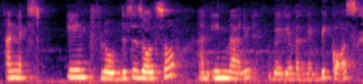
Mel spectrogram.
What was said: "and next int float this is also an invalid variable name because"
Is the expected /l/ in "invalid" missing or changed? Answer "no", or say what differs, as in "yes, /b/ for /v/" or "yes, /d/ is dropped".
no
